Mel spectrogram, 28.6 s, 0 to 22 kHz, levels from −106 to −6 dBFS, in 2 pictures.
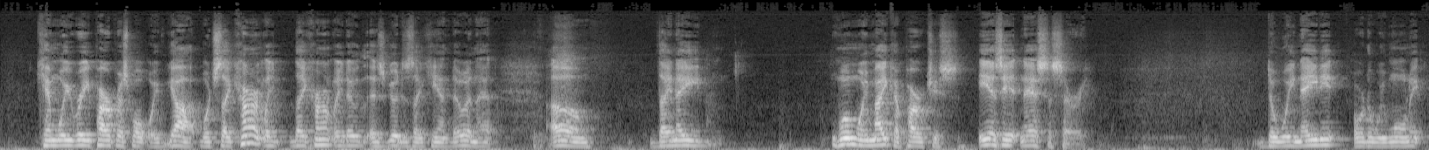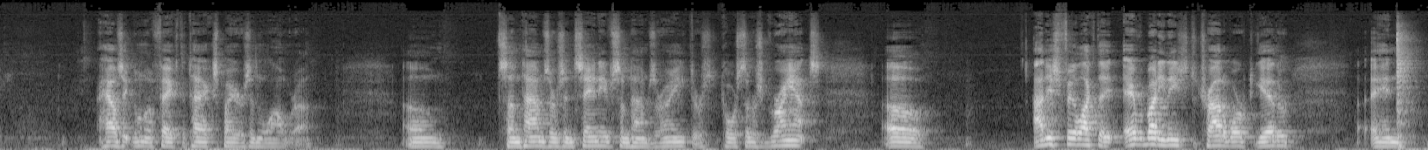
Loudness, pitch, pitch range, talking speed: -26 LUFS, 120 Hz, 110-130 Hz, 160 wpm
